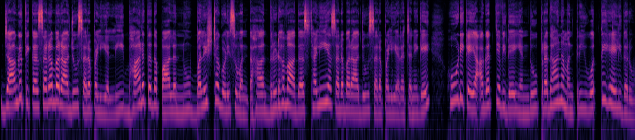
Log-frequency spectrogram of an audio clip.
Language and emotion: Kannada, neutral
